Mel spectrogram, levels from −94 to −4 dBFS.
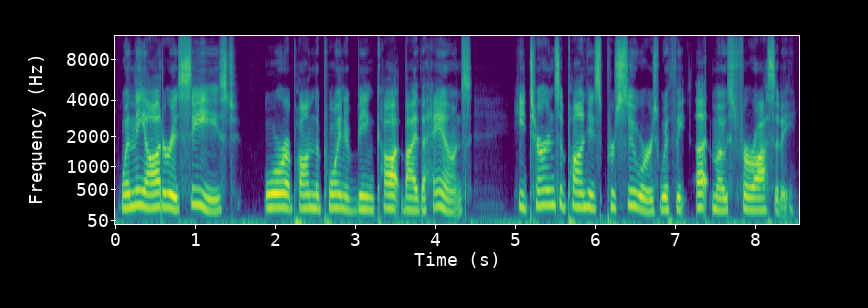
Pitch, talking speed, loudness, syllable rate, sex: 205 Hz, 170 wpm, -17 LUFS, 4.2 syllables/s, female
